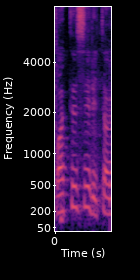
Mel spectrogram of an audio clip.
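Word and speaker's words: Wh/L: 몰라가지고 찾아봤는데 w4 L 요게 이제 와트 C 리라고 하네요 와트시 리터 여러분들도 어디 가서 아는 척 한번 하세요 와트시 리라고 읽으면 됩니다 전고체 배터리 요거 얘기가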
